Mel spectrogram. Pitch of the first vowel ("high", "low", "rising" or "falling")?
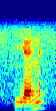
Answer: rising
